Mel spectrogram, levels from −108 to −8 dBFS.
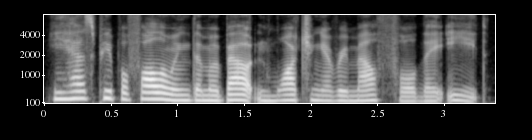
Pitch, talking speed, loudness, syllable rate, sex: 180 Hz, 215 wpm, -19 LUFS, 6.1 syllables/s, female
